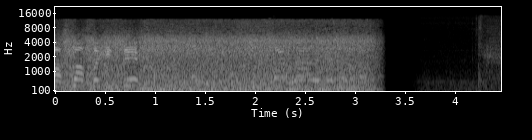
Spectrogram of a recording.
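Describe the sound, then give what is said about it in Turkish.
A loud, steady, dense roar of rushing floodwater from an overflowing stream that has blown out culverts and is washing away the road, then cuts off abruptly into near silence with a faint murmur returning at the end. “Dere taştı, menfezler uçtu, yol gidiyor tamamen.”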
